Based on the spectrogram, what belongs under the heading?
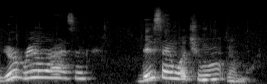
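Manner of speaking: normal talking voice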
